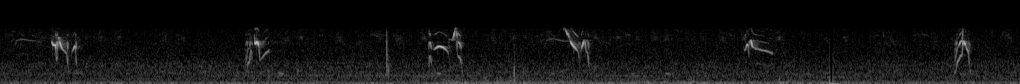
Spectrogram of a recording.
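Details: Female red-cowled cardinal (Paroaria dominicana) in northeastern Brazil calling to stimulate the male: short, sharp, high chip-like notes, each a quick downward-slurred burst, given six times at roughly two-second intervals over a steady hiss.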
